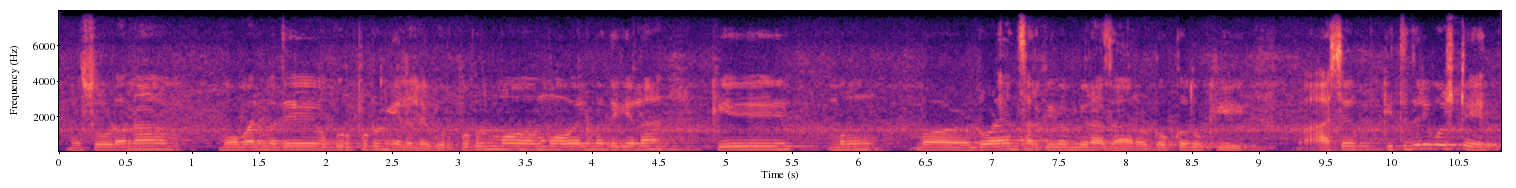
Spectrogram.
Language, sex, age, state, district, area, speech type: Marathi, male, 30-45, Maharashtra, Satara, rural, spontaneous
